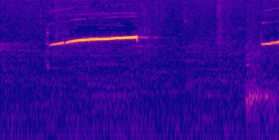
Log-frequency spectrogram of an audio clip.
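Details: Oriental magpie-robin (kacer) of the poci type, a tutor recording played so that untamed captive birds answer and sing: a long, pure whistled note slowly rising for about a second, then another whistle beginning, over quiet background hiss.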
